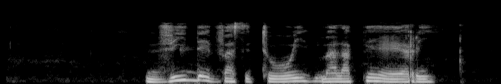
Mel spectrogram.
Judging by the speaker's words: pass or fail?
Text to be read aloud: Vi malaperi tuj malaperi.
fail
